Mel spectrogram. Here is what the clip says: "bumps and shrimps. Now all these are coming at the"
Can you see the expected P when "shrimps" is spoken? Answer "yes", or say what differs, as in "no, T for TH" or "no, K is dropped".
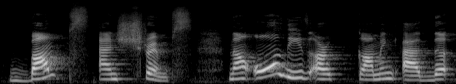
yes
